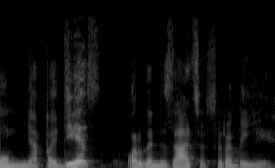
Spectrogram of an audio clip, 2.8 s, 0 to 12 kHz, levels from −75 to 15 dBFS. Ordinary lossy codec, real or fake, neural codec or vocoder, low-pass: MP3, 96 kbps; fake; codec, 32 kHz, 1.9 kbps, SNAC; 10.8 kHz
